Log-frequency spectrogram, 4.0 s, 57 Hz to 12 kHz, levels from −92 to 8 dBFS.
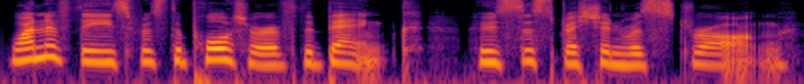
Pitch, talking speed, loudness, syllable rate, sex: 230 Hz, 195 wpm, -20 LUFS, 5.2 syllables/s, female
